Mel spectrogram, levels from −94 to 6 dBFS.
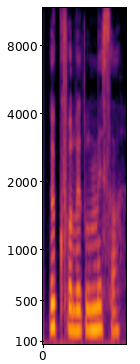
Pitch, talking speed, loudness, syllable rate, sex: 210 Hz, 215 wpm, -17 LUFS, 6.7 syllables/s, female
